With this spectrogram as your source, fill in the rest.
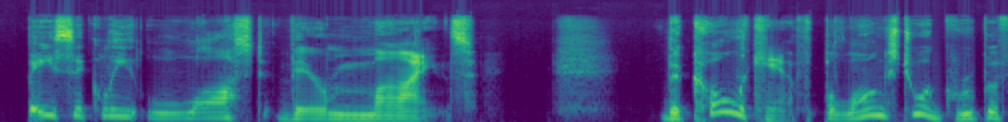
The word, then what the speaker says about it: coelacanth: Meet the coelacanth. Pronounced seelacanth.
